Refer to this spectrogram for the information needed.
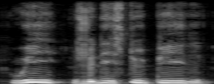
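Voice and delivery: slow, high, loud insistence; indignant. A narrator's reading. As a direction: hammer the insult home. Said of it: "en regardant avec indignation son écolier". (indignation martelée)

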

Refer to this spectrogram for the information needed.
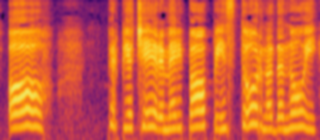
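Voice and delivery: loud, high, beseeching cry; desperate plea called out; imploring. A narrator's reading. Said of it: "invocò Jane".

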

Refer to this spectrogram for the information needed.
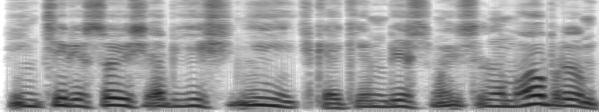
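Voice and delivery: high, indignant questioning voice; agitated Ivan. A narrator's reading. Man under the bed demanding an explanation, agitated.

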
